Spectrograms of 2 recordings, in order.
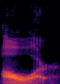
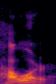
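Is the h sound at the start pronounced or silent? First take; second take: silent; pronounced. First: The word begins directly with a vowel sound. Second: The word begins with an audible h sound. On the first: The speaker calls it right. "আমরা বলি কি আওয়ার" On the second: The speaker calls it wrong. "হাওয়ার না"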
